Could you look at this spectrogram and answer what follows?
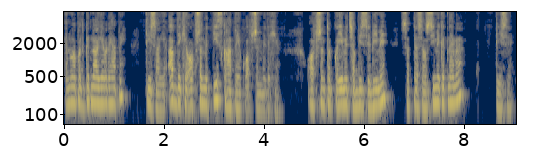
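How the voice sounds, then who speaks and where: A man's voice: on the high side, fast, breathy edge. A man teaching a board exam math lesson, explaining each step and checking in often with the class.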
